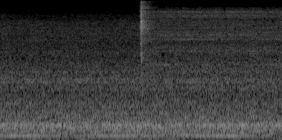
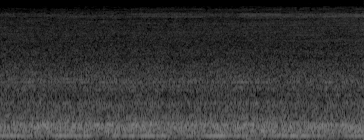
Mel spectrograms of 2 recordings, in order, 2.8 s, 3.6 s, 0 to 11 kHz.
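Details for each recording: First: New Wormhole rotary tattoo pen loaded with a cartridge and run at about 4.5–8 volts, with the needle sticking out a lot. A steady, fine buzzing hum with a rough, grainy edge; it is very noisy and vibrates a lot compared with the other pens. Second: Wormhole rotary tattoo pen from an unboxed kit, run on a power supply at about 5 to 8 volts: soft, even motor hum with a steady low tone and no rattle; it runs smoothly and quietly.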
